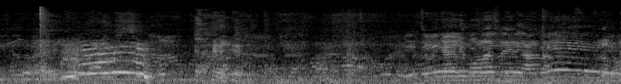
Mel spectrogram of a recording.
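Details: Cattle at the Ciwareng livestock market, Purwakarta, Indonesia: two arching moos, the first short and the second longer and wavering, over steady crowd chatter and nearby voices.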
